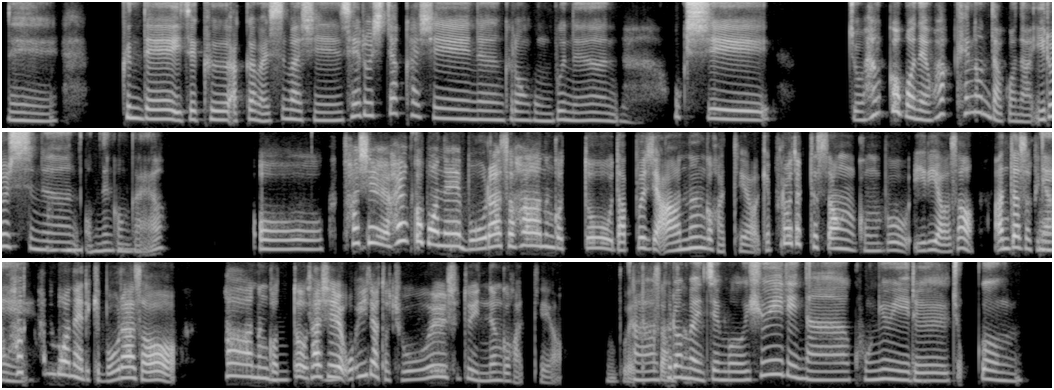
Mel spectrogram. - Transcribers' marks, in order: none
- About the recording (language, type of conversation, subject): Korean, advice, 욕심내서 여러 목표를 세워 놓고도 우선순위를 정하지 못할 때 어떻게 정리하면 좋을까요?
